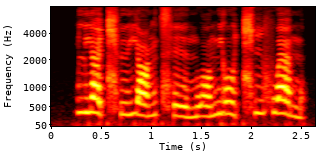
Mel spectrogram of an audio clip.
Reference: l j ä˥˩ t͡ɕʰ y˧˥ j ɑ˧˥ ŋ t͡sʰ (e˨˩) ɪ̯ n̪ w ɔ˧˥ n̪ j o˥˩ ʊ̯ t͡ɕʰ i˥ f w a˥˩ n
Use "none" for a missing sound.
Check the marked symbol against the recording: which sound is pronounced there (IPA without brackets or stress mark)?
e˨˩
